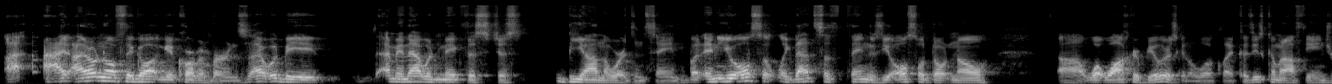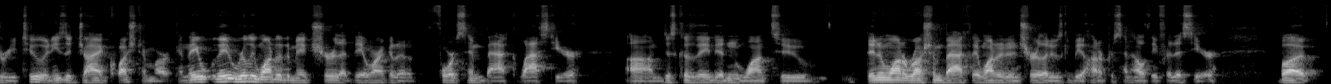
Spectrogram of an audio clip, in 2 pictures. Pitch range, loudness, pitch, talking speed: 90-125 Hz, -23 LUFS, 100 Hz, 245 wpm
